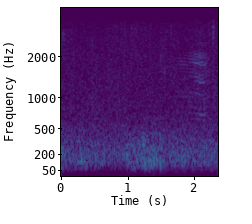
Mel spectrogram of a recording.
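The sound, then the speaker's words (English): Steady rain falling, heard as a dense, continuous hiss with a low rumble beneath it, unbroken and even in loudness throughout. “What can we do? It's raining.”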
